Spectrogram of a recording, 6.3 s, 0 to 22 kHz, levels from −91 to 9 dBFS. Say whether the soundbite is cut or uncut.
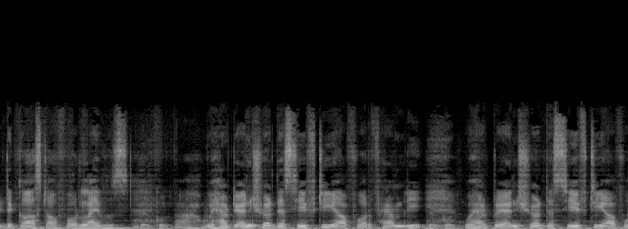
uncut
